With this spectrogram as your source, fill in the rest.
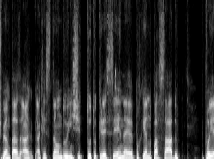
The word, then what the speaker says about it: crescer: O Instituto Crescer, a pausa, ela é intencional porque eu faço uma jogada com a pronúncia da palavra crescer, de crescimento, né? Mas se escreve cre e depois engole-se a letra C, né? E crescer, né?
